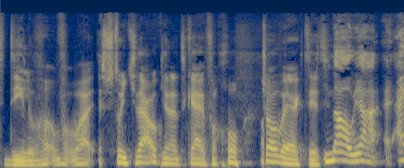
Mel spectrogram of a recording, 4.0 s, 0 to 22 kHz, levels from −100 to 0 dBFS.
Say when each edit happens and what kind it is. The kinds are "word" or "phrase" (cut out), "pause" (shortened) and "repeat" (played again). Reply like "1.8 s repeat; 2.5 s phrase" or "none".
1.6 s word; 2.6 s word

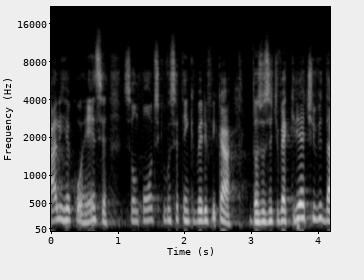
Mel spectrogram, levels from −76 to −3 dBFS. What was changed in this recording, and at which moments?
1.3 s word

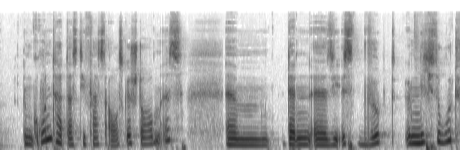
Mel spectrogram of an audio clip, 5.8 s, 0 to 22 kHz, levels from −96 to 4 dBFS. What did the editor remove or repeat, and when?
2.8 s pause

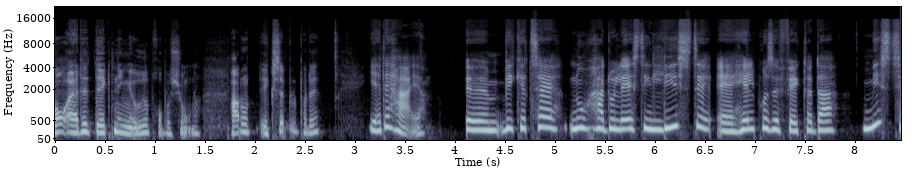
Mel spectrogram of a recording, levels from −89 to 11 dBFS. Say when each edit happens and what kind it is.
none

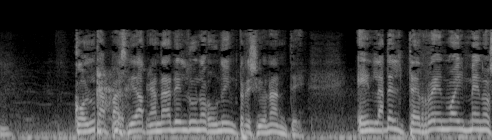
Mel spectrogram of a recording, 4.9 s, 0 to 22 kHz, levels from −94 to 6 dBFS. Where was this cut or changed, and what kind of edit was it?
0.9 s word; 1.5 s word; 2.1 s word; 3.8 s word

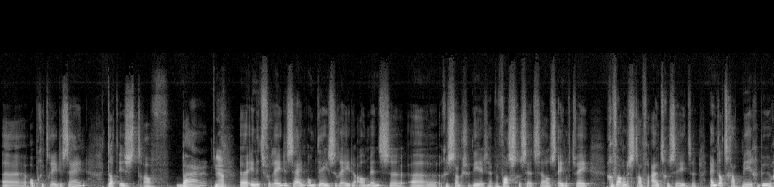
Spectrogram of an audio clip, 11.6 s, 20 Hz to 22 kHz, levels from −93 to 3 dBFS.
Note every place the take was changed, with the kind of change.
10.5 s pause

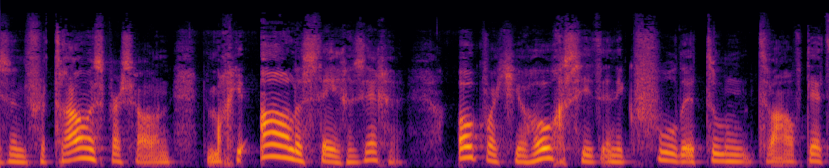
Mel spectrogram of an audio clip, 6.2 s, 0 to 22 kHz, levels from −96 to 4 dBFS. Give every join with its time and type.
none

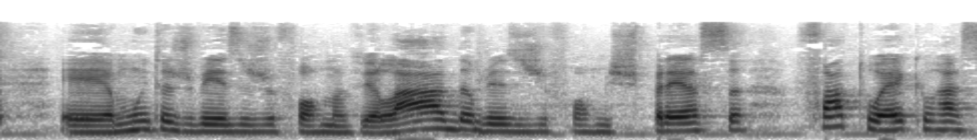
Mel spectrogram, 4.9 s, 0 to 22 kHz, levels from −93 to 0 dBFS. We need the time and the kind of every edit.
2.4 s word

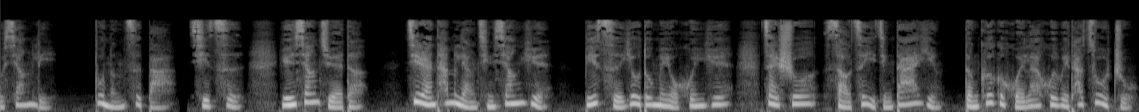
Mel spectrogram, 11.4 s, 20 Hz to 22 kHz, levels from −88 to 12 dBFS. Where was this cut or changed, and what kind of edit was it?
1.8 s pause; 9.5 s pause

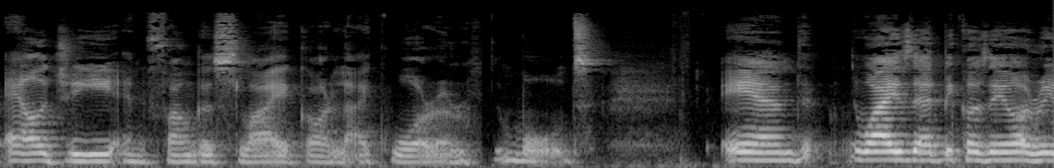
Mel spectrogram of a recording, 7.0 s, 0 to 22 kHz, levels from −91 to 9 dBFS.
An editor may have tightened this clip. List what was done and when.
3.2 s pause

